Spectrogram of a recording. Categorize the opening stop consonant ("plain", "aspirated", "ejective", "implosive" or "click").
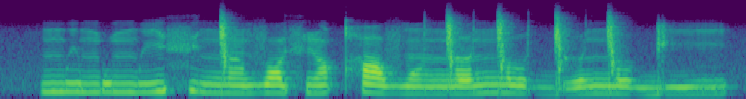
click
